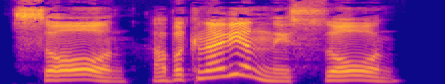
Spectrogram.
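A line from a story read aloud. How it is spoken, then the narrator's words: Mocking old man's interjection. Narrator (Russian): насмешливо вставил старый доктор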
